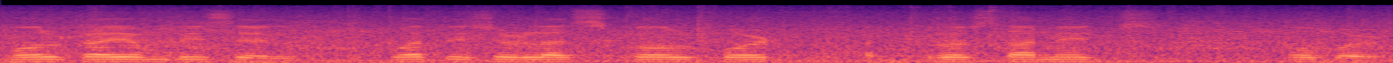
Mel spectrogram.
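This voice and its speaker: A man's voice: mid-range voice, monotone, moderate pace, close to an everyday voice. A man playing a port control radio operator, speaking in formal, clipped phrases in a scripted maritime exercise. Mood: formal, businesslike. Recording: loud hissing, rain-like noise throughout.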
